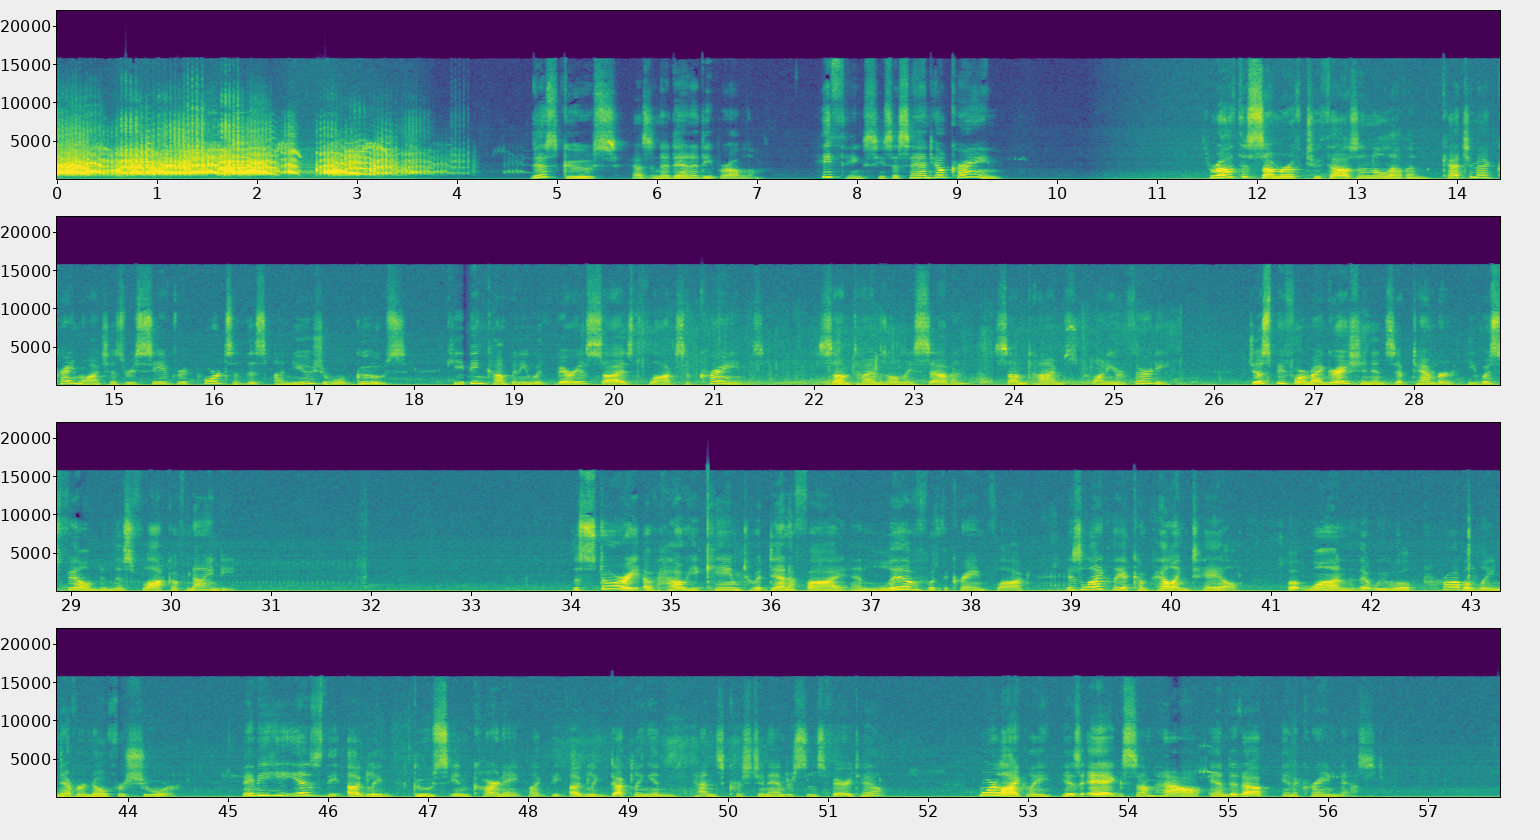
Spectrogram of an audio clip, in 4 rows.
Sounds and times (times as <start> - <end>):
Speech: 4.8 - 9.5, 11.5 - 25.7, 26.4 - 30.7, 34.0 - 44.6, 45.2 - 51.6, 52.6 - 56.6.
